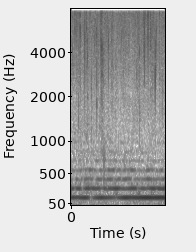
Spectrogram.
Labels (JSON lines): {"label": "biophony, midshipman", "recorder": "SoundTrap 500"}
